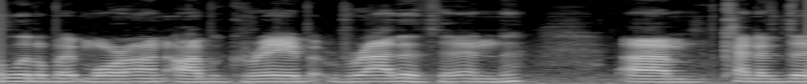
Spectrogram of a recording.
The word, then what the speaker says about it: Ghraib: We wanted to talk about the Abu Ghraib. I think it's Ghraib, not Grad. Isn't it? There's Ghraib. That's pronounced.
